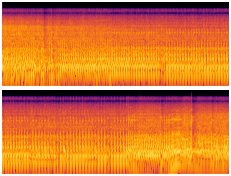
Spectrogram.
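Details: Buggy single-cylinder after air-filter foam work on the carburettor setup. A loud thump picks up revs cleanly with no popping or backfires. Smooth running, slightly louder than before.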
